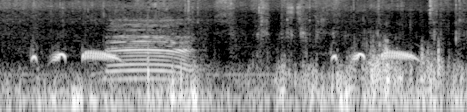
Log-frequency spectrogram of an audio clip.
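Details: Herd of tame traditional village cattle, which walk to green grazing fields each morning and return to the pen in the evening, calling to companions: one long, deep, harmonic moo lasting about a second, with short bird chirps before and after.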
